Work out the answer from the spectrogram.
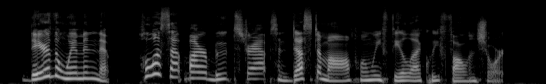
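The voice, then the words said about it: Southern US accent. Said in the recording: “if you haven't figured it out from the accent, I'm from the South.”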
